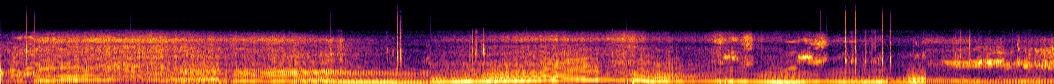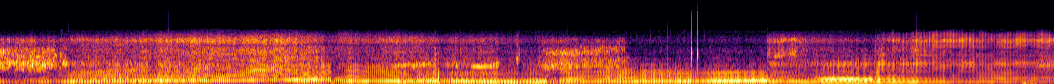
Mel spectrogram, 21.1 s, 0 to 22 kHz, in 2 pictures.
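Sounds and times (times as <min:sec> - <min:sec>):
rally car engine revving: 0:00.0 - 0:21.0
tyres squealing: 0:07.1 - 0:11.4.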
